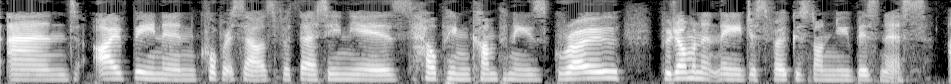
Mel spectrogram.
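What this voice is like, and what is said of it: British London accent. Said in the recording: “as you can tell by the accent, I'm not originally from here ... I am from the legendary place called London”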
